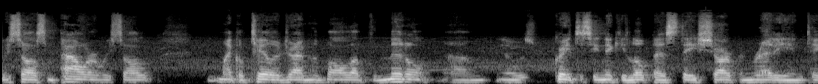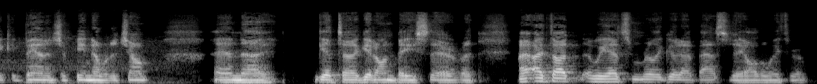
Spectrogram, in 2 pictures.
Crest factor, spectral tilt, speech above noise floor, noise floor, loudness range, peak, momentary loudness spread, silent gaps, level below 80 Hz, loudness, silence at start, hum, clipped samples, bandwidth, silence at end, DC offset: 18 dB; -4.5 dB/octave; 21 dB; -38 dBFS; 2 LU; 0 dBFS; 11 LU; none; -50 dBFS; -17 LUFS; 0 s; none; under 0.1%; 12.5 kHz; 0.1 s; under 0.1%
